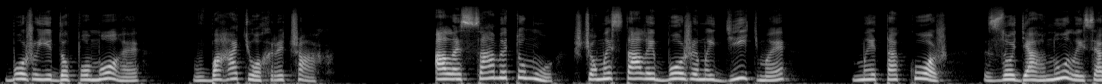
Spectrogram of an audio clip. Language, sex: Ukrainian, female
